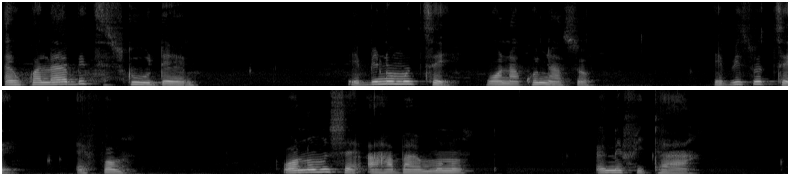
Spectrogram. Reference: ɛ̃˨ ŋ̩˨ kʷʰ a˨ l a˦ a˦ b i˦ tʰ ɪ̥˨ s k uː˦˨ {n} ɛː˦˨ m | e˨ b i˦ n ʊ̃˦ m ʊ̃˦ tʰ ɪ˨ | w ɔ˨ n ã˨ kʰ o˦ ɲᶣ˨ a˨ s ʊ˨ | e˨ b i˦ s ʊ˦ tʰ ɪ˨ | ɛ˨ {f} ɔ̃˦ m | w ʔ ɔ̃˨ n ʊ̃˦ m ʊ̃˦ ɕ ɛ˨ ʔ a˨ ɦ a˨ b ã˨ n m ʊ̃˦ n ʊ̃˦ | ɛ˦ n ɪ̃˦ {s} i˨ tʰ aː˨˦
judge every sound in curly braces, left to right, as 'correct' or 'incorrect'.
incorrect: d, correct, incorrect: f

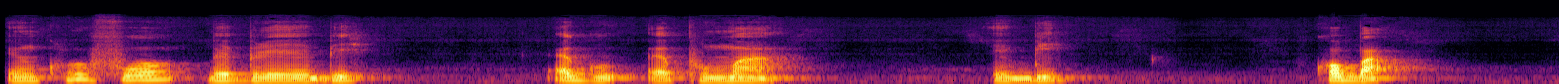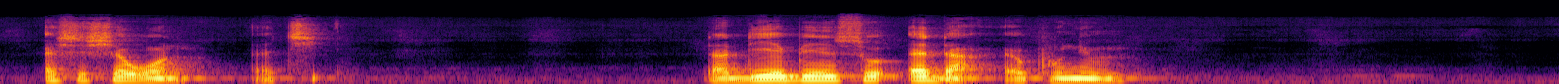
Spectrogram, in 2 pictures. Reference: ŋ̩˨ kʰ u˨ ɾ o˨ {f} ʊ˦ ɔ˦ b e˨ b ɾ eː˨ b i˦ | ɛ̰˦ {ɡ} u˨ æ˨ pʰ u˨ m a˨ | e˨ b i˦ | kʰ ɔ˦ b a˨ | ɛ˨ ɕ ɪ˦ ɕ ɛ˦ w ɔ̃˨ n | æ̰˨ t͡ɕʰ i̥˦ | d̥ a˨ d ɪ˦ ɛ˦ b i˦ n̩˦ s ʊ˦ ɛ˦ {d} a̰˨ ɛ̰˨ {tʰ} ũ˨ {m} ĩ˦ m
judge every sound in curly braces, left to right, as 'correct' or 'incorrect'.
correct, correct, correct, incorrect: pʰ, incorrect: n

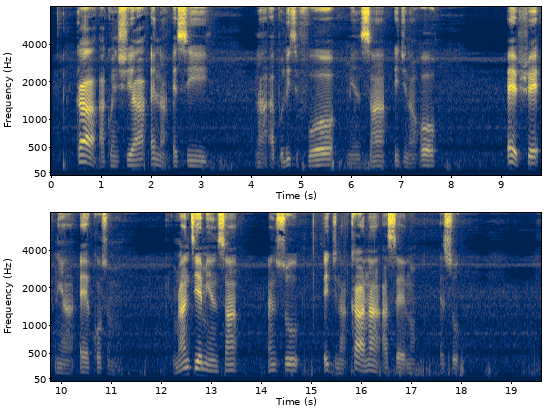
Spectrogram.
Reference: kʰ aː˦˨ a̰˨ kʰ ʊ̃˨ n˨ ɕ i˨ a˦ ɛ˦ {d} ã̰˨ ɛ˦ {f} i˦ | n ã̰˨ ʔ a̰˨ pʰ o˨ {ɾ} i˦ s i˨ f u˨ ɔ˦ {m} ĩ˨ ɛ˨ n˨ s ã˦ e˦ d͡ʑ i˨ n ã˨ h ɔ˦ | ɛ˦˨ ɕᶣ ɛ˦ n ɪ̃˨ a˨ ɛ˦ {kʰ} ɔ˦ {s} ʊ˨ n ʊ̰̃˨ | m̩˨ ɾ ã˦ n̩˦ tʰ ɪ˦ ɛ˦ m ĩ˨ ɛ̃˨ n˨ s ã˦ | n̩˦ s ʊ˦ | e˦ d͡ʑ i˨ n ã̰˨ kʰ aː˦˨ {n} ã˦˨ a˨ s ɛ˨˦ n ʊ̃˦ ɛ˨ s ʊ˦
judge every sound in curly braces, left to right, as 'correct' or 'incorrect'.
incorrect: n, incorrect: s, incorrect: l, correct, correct, correct, correct

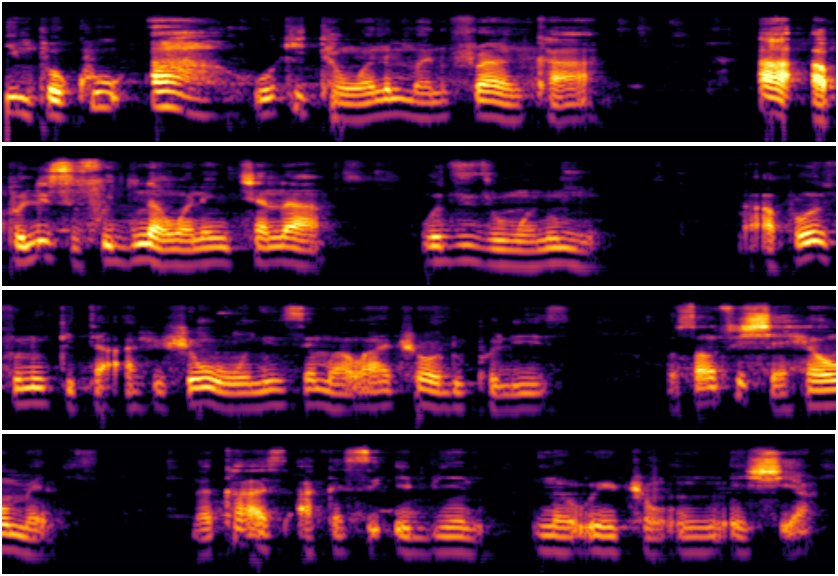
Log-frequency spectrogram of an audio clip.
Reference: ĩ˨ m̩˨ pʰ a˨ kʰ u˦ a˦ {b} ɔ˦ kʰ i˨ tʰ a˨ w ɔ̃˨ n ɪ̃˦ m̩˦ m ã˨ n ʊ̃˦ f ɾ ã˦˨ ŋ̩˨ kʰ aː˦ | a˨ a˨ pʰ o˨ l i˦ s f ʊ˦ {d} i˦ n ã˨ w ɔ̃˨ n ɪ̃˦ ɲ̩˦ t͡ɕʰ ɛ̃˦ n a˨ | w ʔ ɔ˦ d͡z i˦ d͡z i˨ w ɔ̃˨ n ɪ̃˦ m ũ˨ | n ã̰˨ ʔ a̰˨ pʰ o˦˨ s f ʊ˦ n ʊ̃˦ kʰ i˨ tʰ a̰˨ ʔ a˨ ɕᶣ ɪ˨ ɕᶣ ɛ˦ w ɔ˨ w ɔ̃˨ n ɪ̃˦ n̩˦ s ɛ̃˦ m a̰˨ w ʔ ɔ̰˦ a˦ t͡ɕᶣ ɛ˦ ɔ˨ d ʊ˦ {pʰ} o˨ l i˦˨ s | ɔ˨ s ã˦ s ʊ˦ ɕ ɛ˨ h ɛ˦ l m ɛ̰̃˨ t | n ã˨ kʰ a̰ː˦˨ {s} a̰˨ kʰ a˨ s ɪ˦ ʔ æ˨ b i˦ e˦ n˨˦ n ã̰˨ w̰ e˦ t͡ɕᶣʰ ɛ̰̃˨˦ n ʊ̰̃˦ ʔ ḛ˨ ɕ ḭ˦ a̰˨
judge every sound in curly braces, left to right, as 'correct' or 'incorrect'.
incorrect: w, incorrect: d͡ʑ, correct, correct

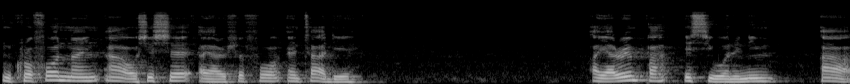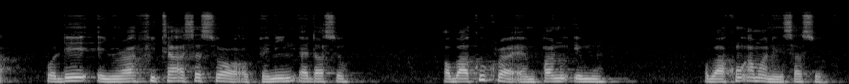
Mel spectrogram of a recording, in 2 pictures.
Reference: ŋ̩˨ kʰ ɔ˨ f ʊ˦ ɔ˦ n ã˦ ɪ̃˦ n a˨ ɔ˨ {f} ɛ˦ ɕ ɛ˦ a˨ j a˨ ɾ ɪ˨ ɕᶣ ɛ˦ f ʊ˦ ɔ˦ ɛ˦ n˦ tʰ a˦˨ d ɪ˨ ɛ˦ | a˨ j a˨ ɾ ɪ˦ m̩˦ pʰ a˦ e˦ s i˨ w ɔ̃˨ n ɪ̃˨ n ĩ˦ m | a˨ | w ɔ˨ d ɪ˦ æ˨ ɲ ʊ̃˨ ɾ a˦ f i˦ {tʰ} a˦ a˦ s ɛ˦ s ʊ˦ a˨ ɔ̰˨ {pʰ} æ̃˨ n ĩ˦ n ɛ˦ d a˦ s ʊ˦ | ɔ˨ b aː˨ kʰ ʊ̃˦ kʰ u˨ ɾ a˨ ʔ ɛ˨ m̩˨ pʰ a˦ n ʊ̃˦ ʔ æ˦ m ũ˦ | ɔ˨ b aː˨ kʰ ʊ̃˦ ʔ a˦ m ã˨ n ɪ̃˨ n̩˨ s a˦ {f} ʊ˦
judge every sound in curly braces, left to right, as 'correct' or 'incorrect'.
incorrect: ɕ, correct, correct, incorrect: s

